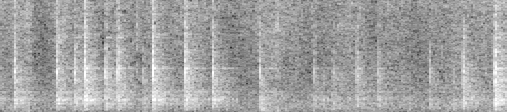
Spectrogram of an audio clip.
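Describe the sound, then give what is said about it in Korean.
Knife slicing thawed meat into thin pieces, a quick run of soft, repeated cuts in a light, steady rhythm at low volume. “저는 아주 적당하게 해동이 됐어요. 썰기가 너무 좋네요.”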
